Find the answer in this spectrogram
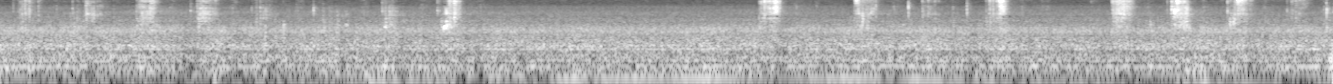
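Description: A dog licking and lapping water from a spray bottle's nozzle: faint, wet clicks and squishes of the tongue at irregular intervals.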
